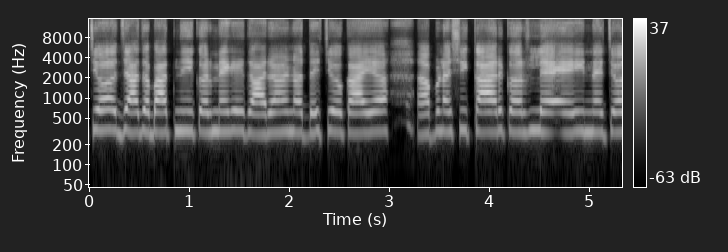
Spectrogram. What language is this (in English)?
Bhili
